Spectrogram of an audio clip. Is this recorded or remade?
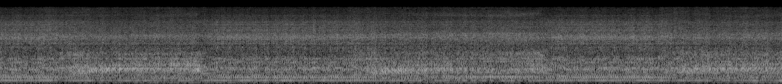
recorded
